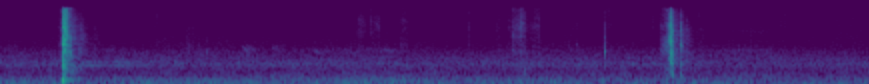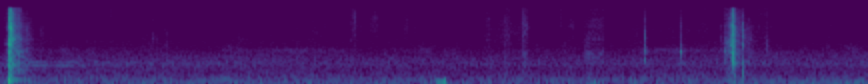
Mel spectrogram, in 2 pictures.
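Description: A toy dart blaster fires with a sharp snap.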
